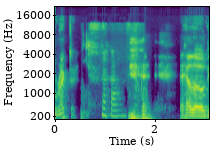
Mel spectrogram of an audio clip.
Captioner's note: laughs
